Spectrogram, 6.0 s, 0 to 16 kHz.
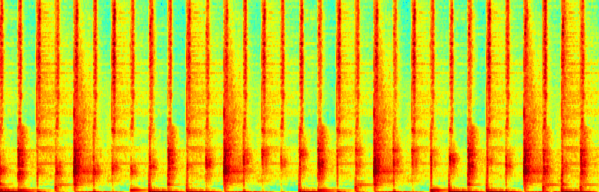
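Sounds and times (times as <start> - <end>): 
ambient drum sample: 0.0 - 5.9.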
